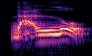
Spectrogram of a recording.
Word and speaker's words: 난로: 니은으로 발음합니다 어떻게 됩니까 난로와 같이 한 단어를 이렇게 짜일 수 없어요 짜일 수 없는 한 단어일 때는 리을 리을로 발음해서 날로 발음하는 거예요 근데 의견란처럼 의견하고 란을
